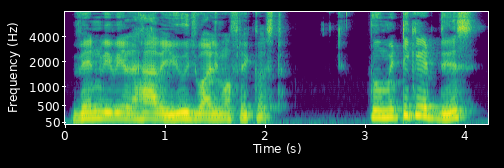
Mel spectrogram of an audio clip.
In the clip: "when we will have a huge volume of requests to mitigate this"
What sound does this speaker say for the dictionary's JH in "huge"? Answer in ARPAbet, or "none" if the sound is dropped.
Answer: JH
